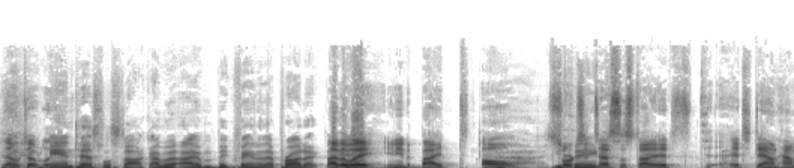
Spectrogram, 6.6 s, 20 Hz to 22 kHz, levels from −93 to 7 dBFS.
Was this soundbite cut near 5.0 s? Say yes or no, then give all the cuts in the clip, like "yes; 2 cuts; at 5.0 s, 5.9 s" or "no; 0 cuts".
no; 0 cuts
